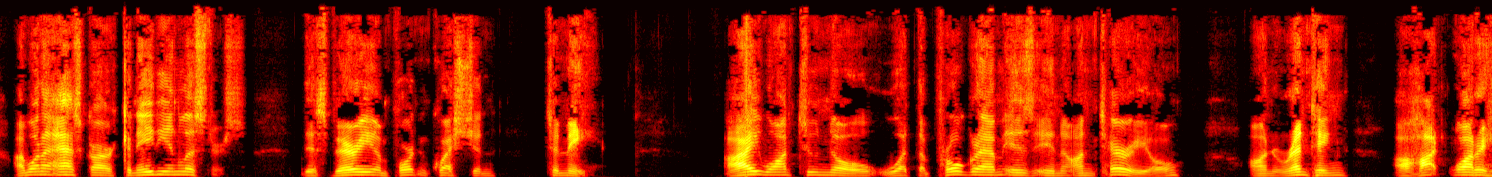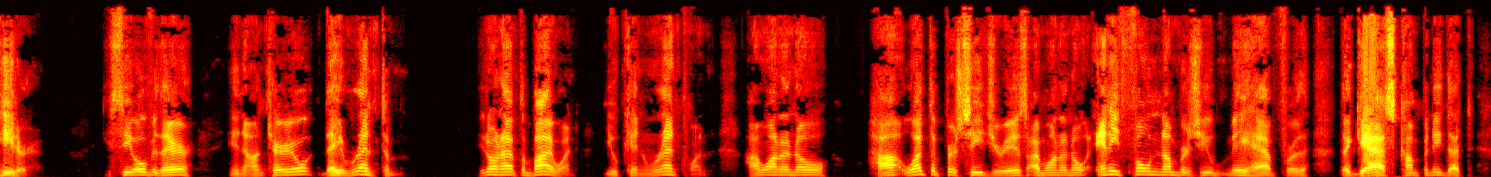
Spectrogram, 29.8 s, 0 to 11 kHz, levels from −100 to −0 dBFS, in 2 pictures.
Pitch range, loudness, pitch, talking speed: 145-175 Hz, -24 LUFS, 160 Hz, 145 wpm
